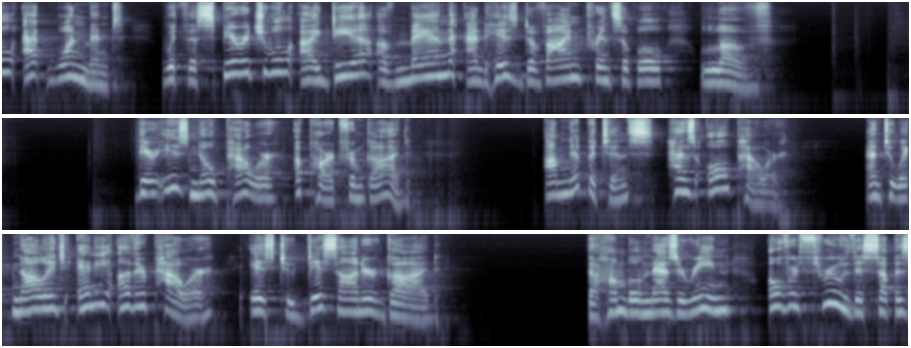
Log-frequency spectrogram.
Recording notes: The Sunday service audio from April 18th, 2021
